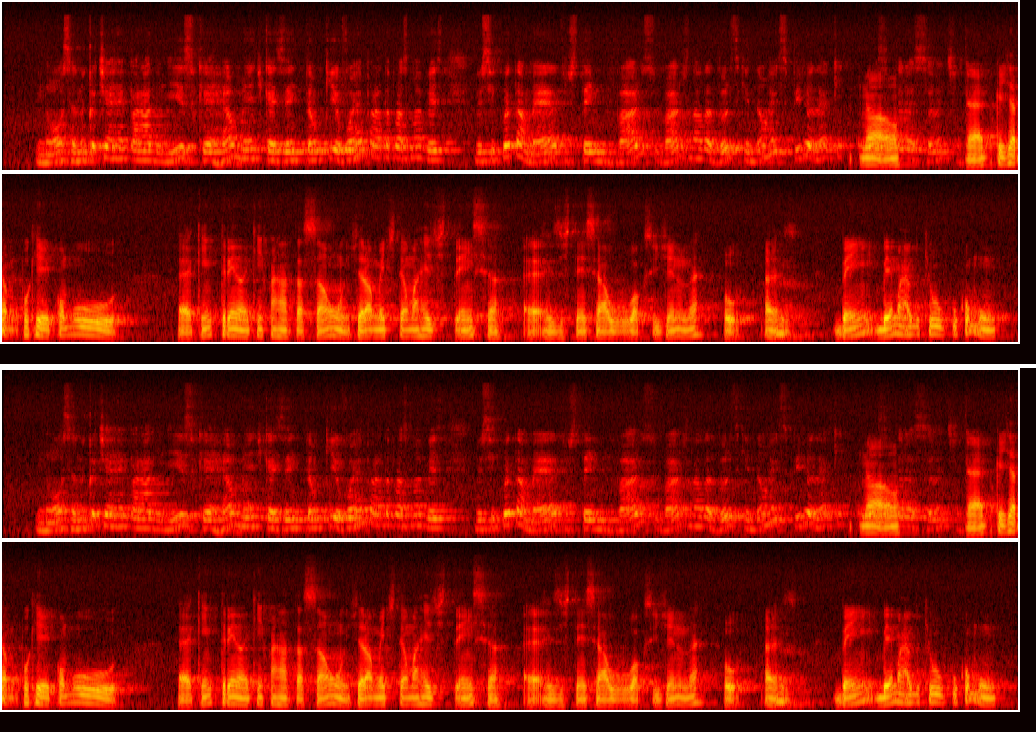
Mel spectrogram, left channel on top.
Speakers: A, on the left (about 20°); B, in the centre.
A: Nossa, eu nunca tinha reparado nisso, que é realmente quer dizer então que eu vou reparar da próxima vez. Nos 50 metros tem vários, vários nadadores que não respiram, né? Que coisa
B: Não,
A: interessante.
B: é porque geral, porque como É, quem treina, quem faz natação, geralmente tem uma resistência, é, resistência ao oxigênio, né? Ou,
A: Aham.
B: é, resi- bem, bem maior do que o, o comum.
